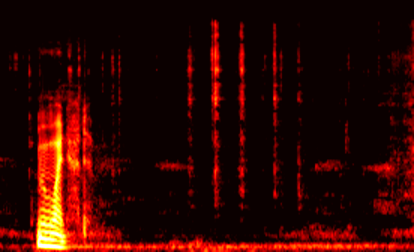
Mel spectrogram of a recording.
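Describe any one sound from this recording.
Light clicks and taps come from a small metal ornament being handled.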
